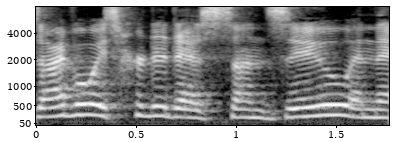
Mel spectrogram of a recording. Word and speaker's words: Sun Tzu: Um, I was just listening to a video that talked about that the actual pronunciation doesn't use the U for Sun Tzu. It's Sun Z like T Z together, so Sun Tzu.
